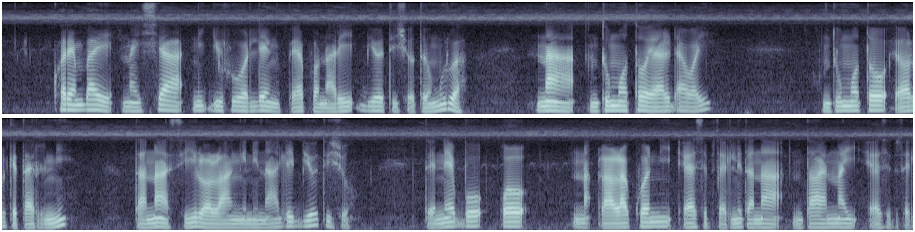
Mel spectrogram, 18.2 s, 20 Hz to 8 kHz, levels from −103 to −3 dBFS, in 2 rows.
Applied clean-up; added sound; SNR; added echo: none; none; none; none.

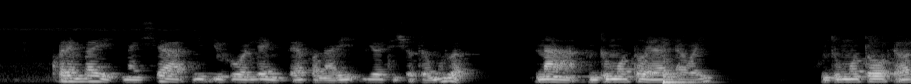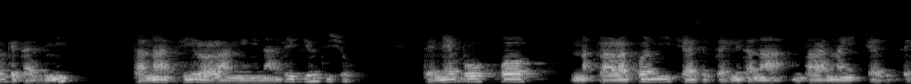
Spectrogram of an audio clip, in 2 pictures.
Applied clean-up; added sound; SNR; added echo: classical method WPE with log-MMSE.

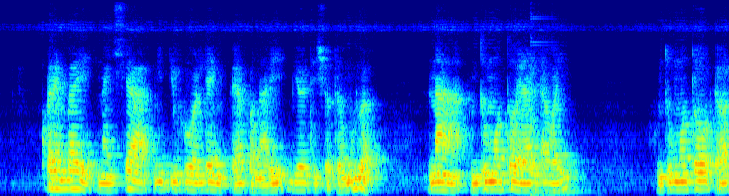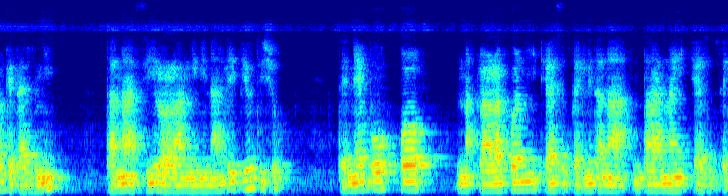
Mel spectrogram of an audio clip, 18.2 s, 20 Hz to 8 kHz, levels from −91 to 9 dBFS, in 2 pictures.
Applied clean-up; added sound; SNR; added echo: neural separator model SepFormer DNS4.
